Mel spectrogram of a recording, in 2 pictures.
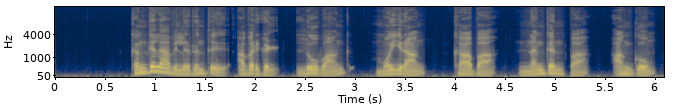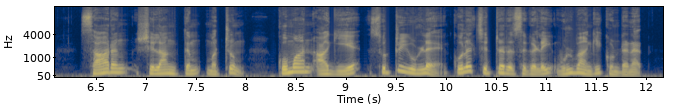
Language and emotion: Tamil, neutral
